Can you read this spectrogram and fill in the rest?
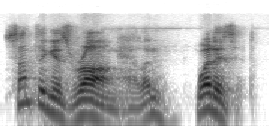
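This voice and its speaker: A man playing a soothing, patronizing, insistent husband with quiet menace in a radio suspense drama. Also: medium pitch, very animated, moderate pace, slightly rough. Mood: soothing, probing. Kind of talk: old-time radio suspense acting. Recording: slightly dull, lo-fi sound.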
